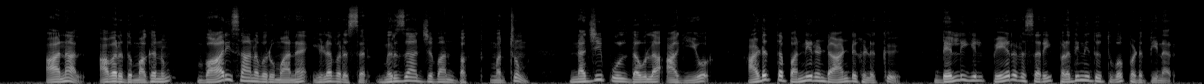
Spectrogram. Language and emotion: Tamil, neutral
